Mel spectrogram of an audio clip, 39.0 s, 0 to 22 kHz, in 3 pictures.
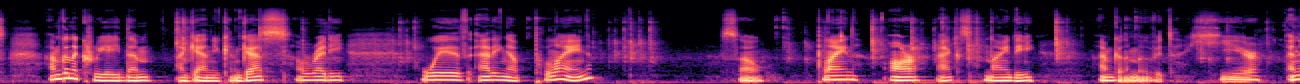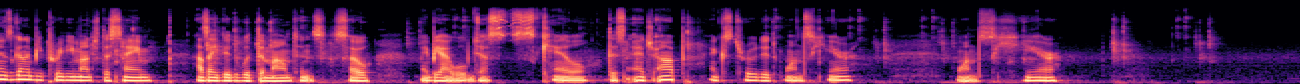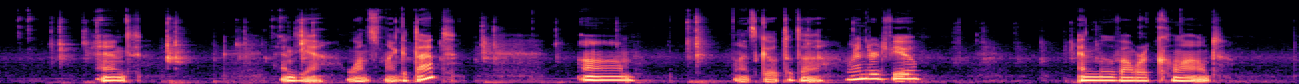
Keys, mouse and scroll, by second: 0.0-1.7 scroll down 2, 1.7 KP_1, 3.0 z, 3.2-3.9 scroll down 2, 3.9 a, 5.2 click, 5.7 scroll down 1, 6.0 a, 7.8 shift+a, 8.1-11.6 middle drag, 8.2-8.8 scroll up 2, 8.8 r, 9.8 KP_Enter, 10.6 g, 11.6 scroll up 1, 12.1 middle drag, 12.3 scroll up 2, 12.6 s, 13.4 click, 13.8 middle click, 14.2 Tab, 15.1 2, 15.4 a, 16.0 click, 16.3-18.8 middle drag, 17.1 s, 18.8 scroll up 1, 19.4-20.7 middle drag, 19.9 e, 20.7 click, 21.1 s, 21.8 e, 22.5 s, 23.1-24.8 middle drag, 23.2-24.1 scroll up 1, 24.1 e, 24.8 click, 25.0 s, 26.3 click, 26.5 e, 27.7 Escape, 28.4 g, 29.0 s, 30.0 scroll down 1, 30.4-33.0 middle drag, 30.8 Tab, 32.1 z, 32.9 KP_0, 34.5 z, 37.5-38.9 drag.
